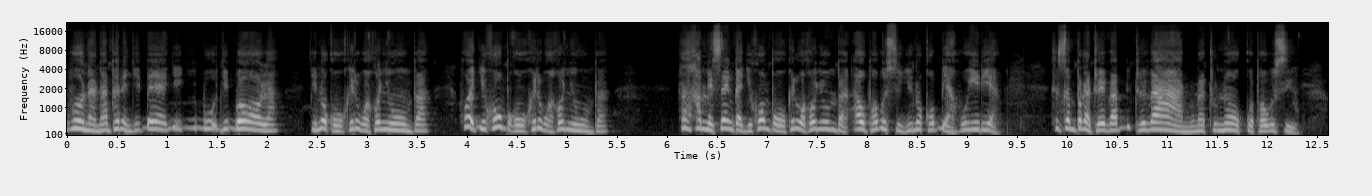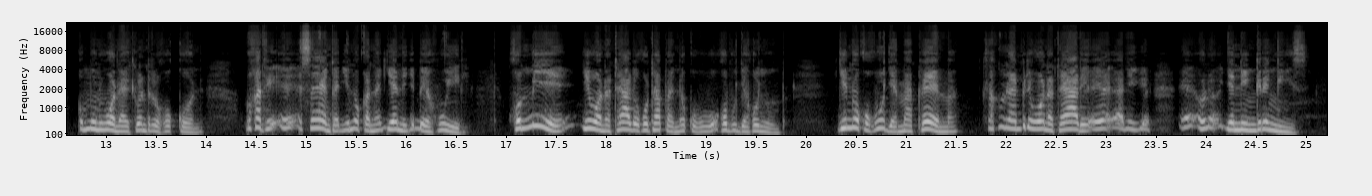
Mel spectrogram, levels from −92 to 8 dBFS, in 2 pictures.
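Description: Speech in this clip has a plainly audible grainy, rough texture from start to finish. Tonal parts of the sound turn noisy rather than swirly, while the bandwidth stays full, with content reaching up to about 20.2 kHz. The likely cause is Opus compression in its music (CELT) mode, which fits a bitrate around 24 kbps: short of bits, the encoder keeps each band's energy but fills the detail with folded copies or noise.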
